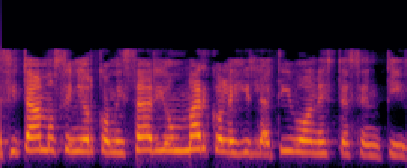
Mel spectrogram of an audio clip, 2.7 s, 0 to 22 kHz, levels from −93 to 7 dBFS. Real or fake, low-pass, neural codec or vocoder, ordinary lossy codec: fake; 7.2 kHz; codec, 24 kHz, 3.1 kbps, DualCodec; none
